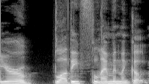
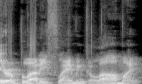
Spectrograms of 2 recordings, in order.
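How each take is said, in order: First: Attempted Aussie accent. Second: Aussie accent. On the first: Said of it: "I can't say it". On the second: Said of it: "say it in the whole Aussie accent". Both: Shown as a demonstration.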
